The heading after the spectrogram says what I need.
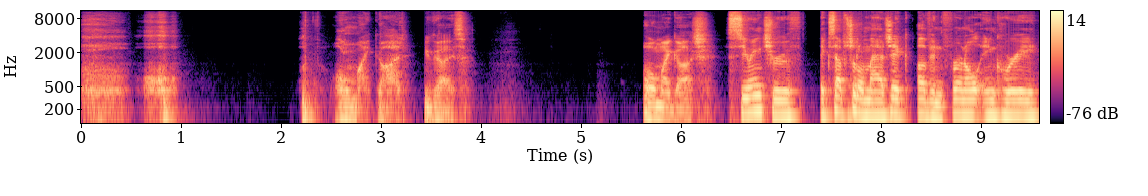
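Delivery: voice shaking with excitement. Opening a card pack and spotting a special card: shaking with excitement. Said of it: "I'm shaking".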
